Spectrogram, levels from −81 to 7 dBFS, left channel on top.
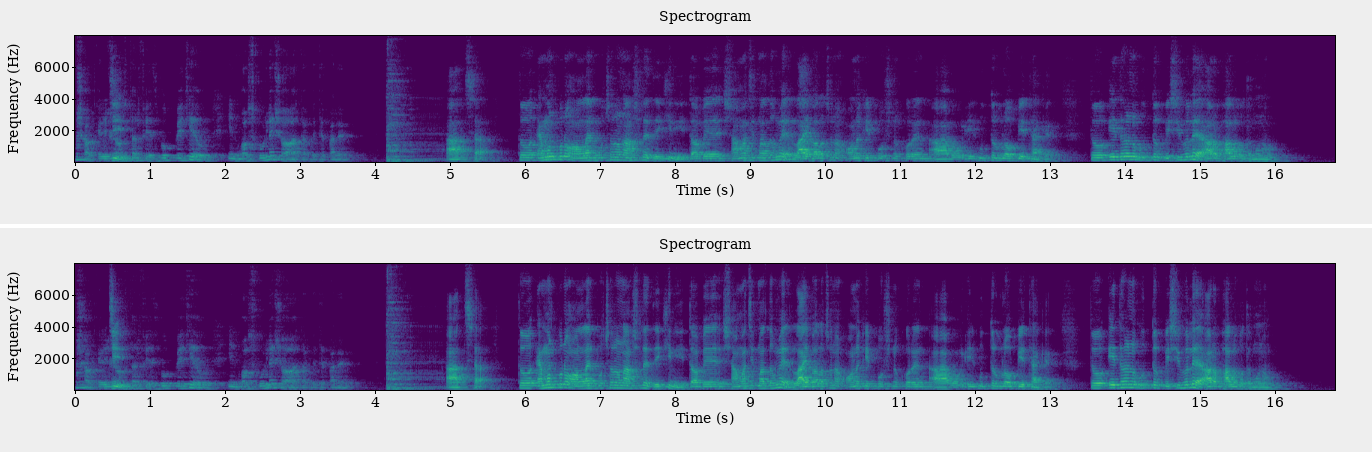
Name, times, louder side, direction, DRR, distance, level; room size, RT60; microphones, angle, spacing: voice 1, 0.0-3.7, left 1 dB, 20° left, -1 dB, 1.3 m, -37 dB
sound 1, 4.1-5.4 6.2-6.3, right 1 dB, 15° right, 0.9 m, -42 dB
voice 2, 4.9-5.4 5.9-12.8 13.5-15.9, right 2 dB, 55° right, 4 dB, 1.1 m, -26 dB
17.5 x 6.7 x 2.4 m, 0.77 s
head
